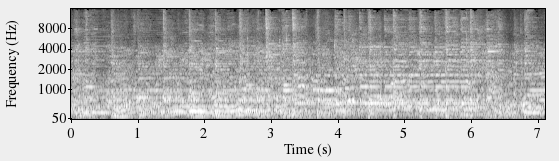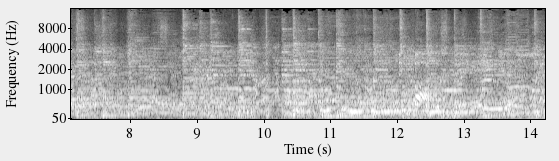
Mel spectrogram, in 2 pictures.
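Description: Live band music: a guitar played at the front of the mix through a blues number, steady and continuous.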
